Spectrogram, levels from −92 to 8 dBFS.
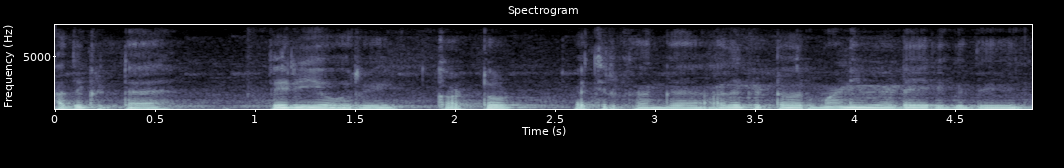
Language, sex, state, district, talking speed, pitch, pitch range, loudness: Tamil, male, Tamil Nadu, Kanyakumari, 135 wpm, 105 Hz, 100-115 Hz, -17 LUFS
